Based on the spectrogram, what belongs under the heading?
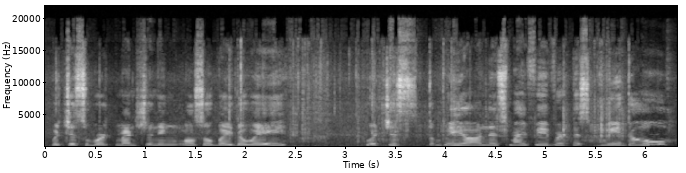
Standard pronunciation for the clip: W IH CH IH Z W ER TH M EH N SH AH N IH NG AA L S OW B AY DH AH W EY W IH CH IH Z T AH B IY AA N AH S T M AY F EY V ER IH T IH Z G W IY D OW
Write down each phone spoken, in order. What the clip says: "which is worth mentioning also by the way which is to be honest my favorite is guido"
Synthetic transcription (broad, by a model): W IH CH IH S W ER T M EH N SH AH N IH NG AA L S OW B AY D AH W EY W IH CH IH S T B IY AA N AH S M AY F EY V ER IH T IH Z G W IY D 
